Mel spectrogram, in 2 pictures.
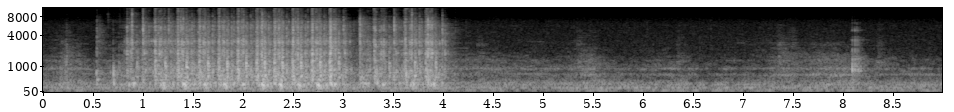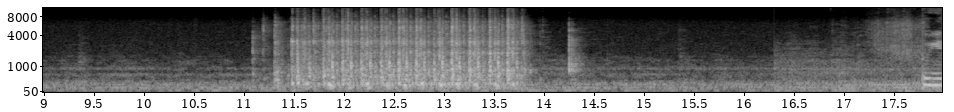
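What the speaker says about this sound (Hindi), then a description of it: "और सिलाई लगाते जाएंगे।" Sewing machine stitching a folded design along a salwar hem, two loud close bursts of rapid needle rattle lasting a few seconds each, separated by a quiet stretch with faint handling sounds.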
